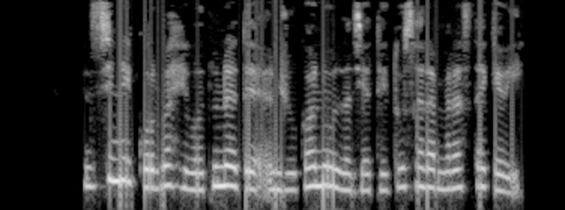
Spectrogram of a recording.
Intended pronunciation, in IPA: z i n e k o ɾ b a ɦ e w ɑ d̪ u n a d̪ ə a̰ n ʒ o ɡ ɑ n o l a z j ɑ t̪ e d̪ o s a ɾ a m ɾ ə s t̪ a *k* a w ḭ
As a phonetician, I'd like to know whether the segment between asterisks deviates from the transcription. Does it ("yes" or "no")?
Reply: no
